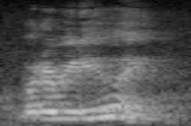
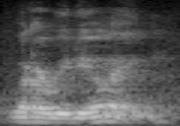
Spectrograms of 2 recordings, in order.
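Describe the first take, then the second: First: High-pitched exasperation; incredulous question. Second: Low-pitched, deadpan exasperation; exasperated question. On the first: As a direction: ask it high, in disbelief. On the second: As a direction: ask it low, as a weary reproach. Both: Real, not acted. Exasperated question, repeated two ways.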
